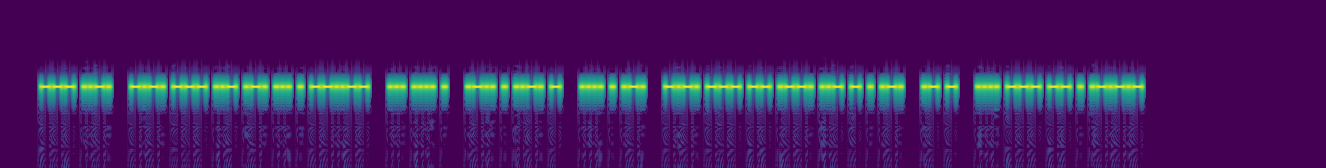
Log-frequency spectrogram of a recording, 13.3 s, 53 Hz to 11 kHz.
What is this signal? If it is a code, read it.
Morse code, heard as a keyed tone, about 37 wpm, 700 Hz. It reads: OF COURSE, SHE LEFT HER COMPUTER AT HOME.
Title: Sentences from Top 1000 Words - Review Part 3 - 40wpm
